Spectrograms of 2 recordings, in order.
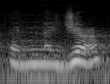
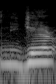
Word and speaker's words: Niger: Of course, some pronounce it as Niger, others as Niger, the French call it Niger.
